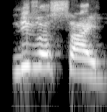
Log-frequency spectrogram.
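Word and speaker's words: Liversidge: case of L side let me try and pronounce it well liver side Li side but the spelling is l i v e r s i d g e Li side against Anderson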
